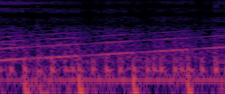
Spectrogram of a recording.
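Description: A vehicle motor revving up: one smooth whine rising steadily in pitch, with a faint even pulsing beneath.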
